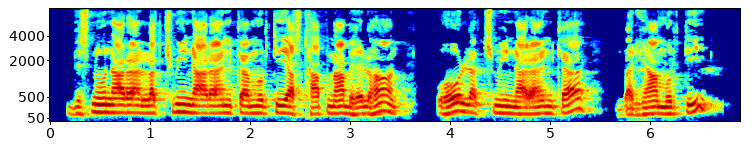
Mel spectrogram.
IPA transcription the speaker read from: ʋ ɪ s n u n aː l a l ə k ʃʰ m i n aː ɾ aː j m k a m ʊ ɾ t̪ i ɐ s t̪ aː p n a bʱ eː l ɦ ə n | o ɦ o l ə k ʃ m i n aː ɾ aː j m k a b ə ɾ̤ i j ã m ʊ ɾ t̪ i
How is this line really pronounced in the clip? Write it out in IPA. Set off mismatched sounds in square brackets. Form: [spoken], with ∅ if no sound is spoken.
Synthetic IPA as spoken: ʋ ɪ s n u n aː [ɾ] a l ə k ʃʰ m i n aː ɾ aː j [n] k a m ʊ ɾ t̪ i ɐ s [t̪ʰ] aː p n a bʱ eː l ɦ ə n | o ɦ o l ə k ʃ m i n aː ɾ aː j [n] k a b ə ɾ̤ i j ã m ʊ ɾ t̪ i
